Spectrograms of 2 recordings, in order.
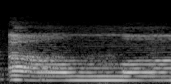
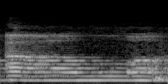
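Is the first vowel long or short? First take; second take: long; long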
